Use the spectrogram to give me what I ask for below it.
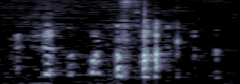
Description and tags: laugh what the f
i recorded my voice while watching and listening to funny stuff to force real laughs out of me. this way i can have REAL laugh clips for stock instead of trying to fake it.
